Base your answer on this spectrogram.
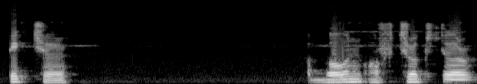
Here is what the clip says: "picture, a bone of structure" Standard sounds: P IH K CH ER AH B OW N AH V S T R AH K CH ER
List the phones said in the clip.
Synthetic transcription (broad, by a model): P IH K CH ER AH B OW N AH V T R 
